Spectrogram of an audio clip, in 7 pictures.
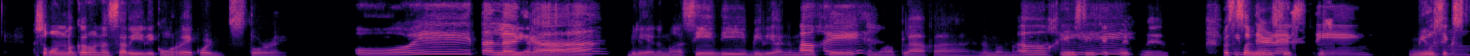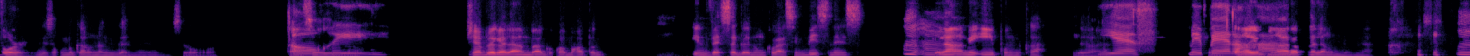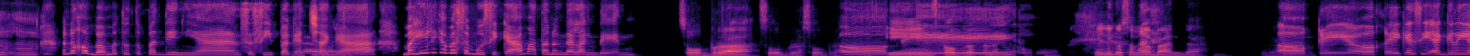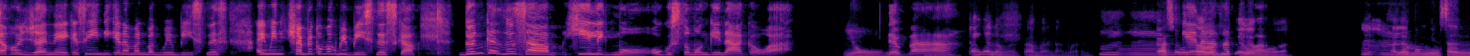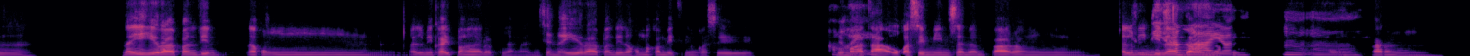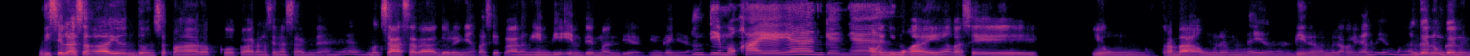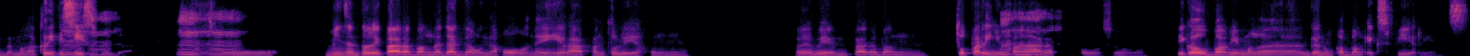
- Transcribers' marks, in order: drawn out: "Oy"; tapping; other background noise; wind; chuckle; drawn out: "Okey"; drawn out: "akong"
- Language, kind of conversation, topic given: Filipino, unstructured, Ano ang mga hadlang na madalas mong nararanasan sa pagtupad sa iyong mga pangarap?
